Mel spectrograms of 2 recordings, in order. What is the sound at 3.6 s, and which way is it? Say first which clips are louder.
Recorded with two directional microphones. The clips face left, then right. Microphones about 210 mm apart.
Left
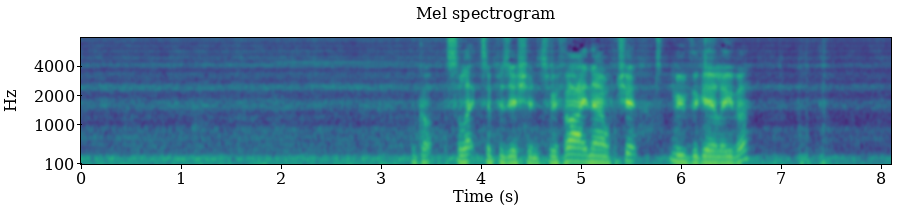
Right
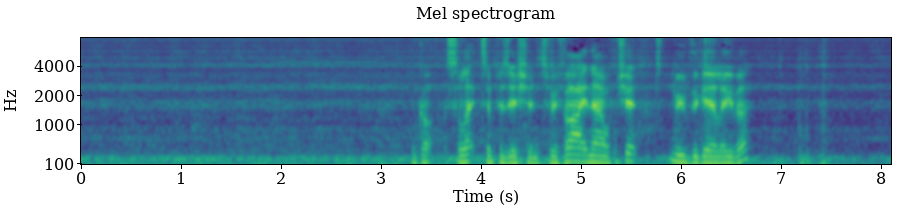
Speech: left 1 dB; 25° left (ahead or behind).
